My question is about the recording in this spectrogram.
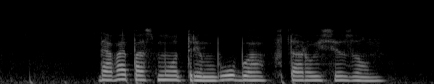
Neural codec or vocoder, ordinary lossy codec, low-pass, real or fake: none; AAC, 32 kbps; 5.4 kHz; real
